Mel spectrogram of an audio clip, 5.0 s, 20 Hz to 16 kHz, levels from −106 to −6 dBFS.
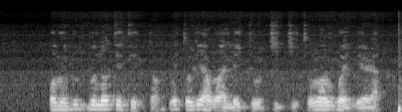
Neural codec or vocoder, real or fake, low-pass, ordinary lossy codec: none; real; 10.8 kHz; none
